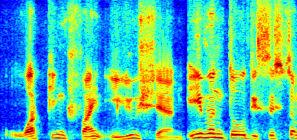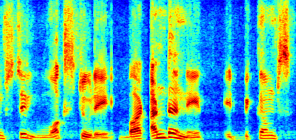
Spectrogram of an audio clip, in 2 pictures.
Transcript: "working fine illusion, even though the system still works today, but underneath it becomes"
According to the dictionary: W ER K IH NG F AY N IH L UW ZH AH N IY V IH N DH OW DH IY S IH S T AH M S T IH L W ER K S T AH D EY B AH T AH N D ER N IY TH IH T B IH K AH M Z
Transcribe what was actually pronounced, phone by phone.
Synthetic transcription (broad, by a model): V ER K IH NG F AY N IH L UW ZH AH N IY V IH N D OW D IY S IH S T AH M S T IH L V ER K S T AH D EY B AH T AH N D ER N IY T IH T B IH K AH M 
